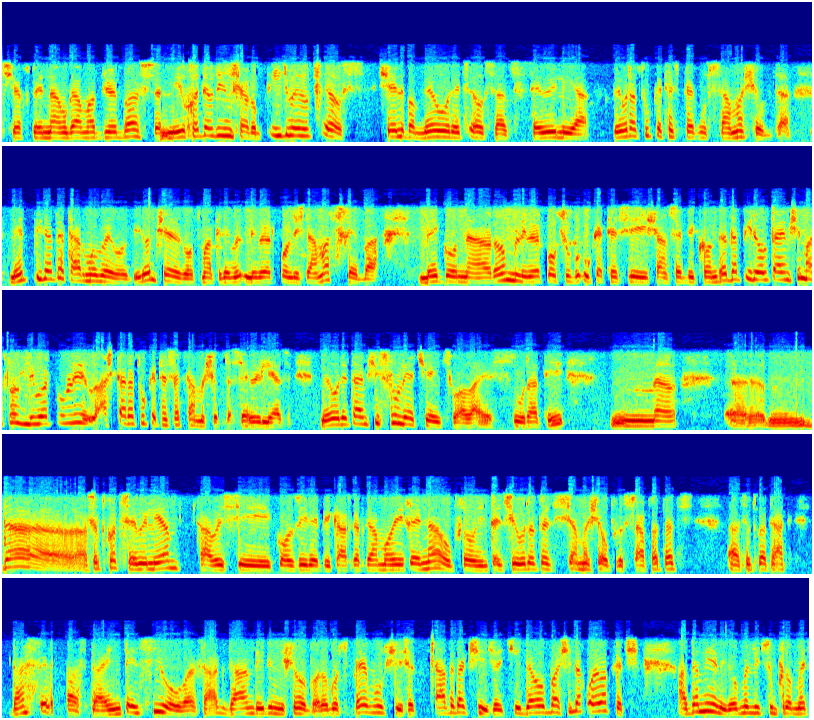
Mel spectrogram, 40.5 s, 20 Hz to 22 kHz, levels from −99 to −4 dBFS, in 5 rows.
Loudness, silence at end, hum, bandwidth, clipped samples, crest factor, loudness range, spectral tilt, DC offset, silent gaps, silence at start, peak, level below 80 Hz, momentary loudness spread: -17 LUFS; 0 s; none; 5.4 kHz; under 0.1%; 12 dB; 2 LU; -3.5 dB/octave; under 0.1%; none; 0 s; -4 dBFS; -54 dBFS; 5 LU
